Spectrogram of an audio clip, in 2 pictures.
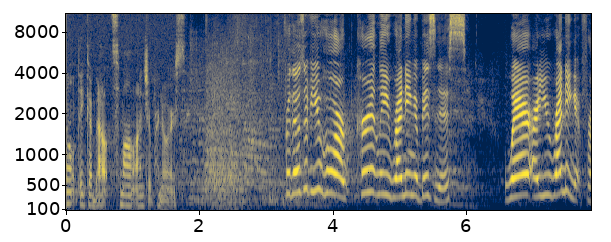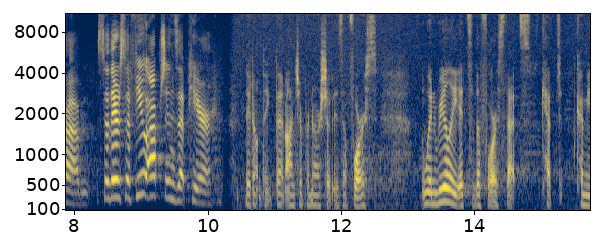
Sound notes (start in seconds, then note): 4.1 crowd murmuring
